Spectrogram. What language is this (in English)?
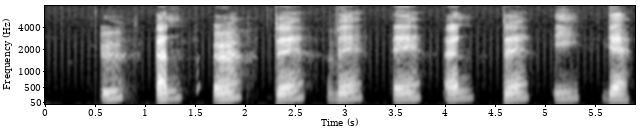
Norwegian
